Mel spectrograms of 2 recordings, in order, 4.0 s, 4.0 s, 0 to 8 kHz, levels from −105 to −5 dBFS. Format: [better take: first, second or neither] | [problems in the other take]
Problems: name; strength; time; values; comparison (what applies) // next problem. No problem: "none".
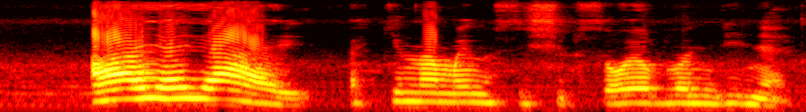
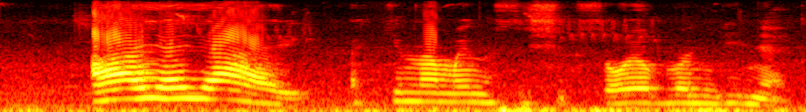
first | background sound (Bird vocalization, bird call, bird song); 11 dB below the speech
